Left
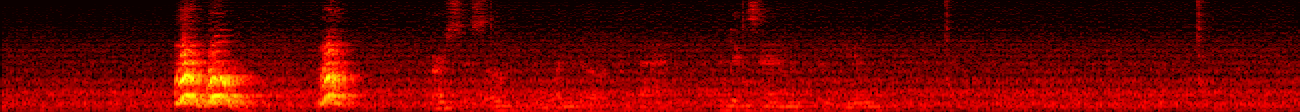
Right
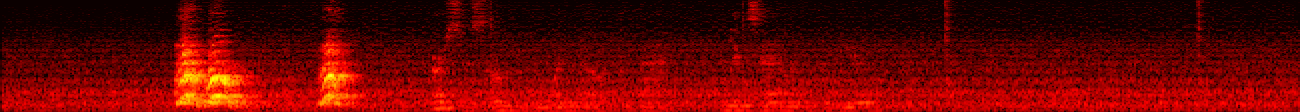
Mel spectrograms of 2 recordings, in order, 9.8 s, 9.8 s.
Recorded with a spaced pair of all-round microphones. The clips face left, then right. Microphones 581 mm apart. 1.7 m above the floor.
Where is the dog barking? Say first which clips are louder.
Left 4 dB; 55° left (ahead or behind), 2.5 m.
